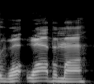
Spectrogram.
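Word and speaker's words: Wobbema: about you and another Republican state senator, Senator Wobama. Am I pronouncing that?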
